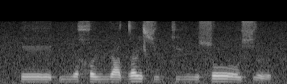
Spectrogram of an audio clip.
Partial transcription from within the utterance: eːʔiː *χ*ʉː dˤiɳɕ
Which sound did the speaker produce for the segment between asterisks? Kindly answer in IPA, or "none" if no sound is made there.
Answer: χ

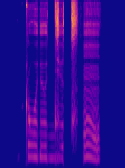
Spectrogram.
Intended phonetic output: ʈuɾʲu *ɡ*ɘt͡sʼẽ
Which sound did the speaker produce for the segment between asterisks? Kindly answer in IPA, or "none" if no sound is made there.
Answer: dʲ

